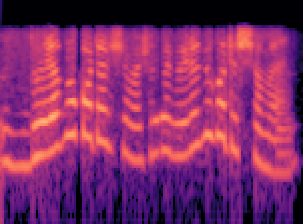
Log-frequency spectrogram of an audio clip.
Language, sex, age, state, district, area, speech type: Bengali, female, 18-30, West Bengal, South 24 Parganas, rural, conversation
